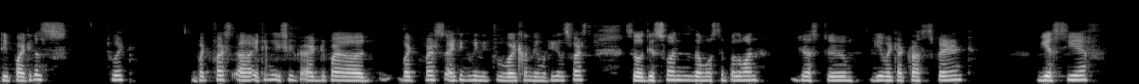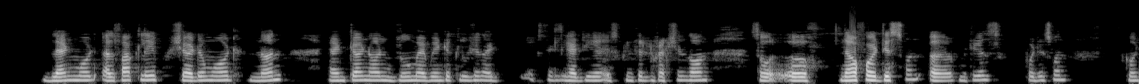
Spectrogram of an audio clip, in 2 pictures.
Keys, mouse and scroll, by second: 2.2 click, 6.6 click, 7.5-7.8 drag, 8.6-14.7 drag, 15.8 click, 18.2 click, 22.0 click.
